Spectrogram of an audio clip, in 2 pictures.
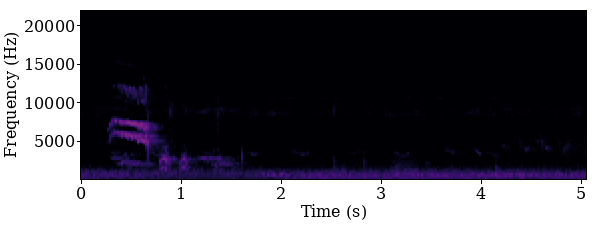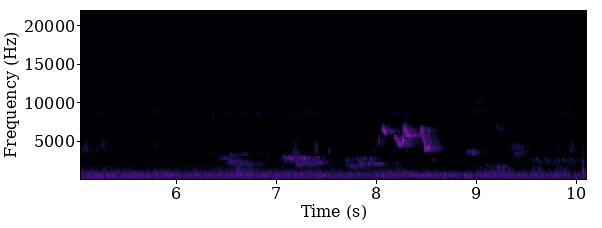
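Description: Faint songbirds chirping in short phrases over a steady background hiss. The calls are clearest just after the start and again about two-thirds of the way through.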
